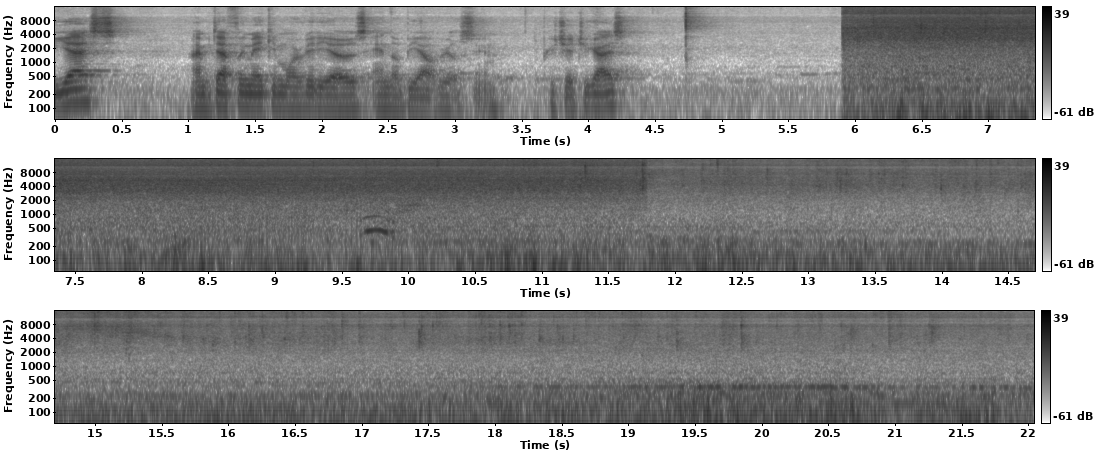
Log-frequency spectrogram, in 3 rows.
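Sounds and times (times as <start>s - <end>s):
heavy rain hissing: 5.9s - 22.0s
raindrops ticking on surface: 9.6s - 22.0s.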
